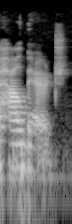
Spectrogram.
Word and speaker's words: Hallberg: Angie taught me when she was here, and she taught me that the J is, or the G is pronounced like a J, but it's also kind of swallowed. So it's like Linda Hallberg.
